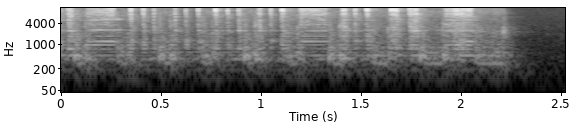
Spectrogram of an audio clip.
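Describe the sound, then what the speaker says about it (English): A receipt printer on a cash-counting machine prints in a dense, buzzing burst of rapid mechanical chatter, loud and close, that stops abruptly. "you can print out a receipt with all of that information right on it."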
